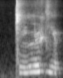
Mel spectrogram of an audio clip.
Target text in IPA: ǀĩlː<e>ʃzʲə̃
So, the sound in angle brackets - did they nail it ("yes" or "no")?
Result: no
